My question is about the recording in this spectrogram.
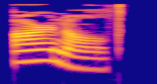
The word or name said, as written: Arnold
